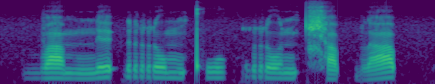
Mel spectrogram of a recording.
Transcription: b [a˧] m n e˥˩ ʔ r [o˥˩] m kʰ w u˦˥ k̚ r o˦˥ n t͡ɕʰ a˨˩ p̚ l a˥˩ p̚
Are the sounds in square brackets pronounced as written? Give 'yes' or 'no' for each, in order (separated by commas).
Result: yes, no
